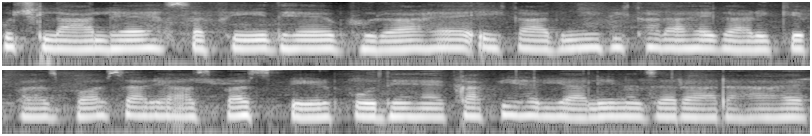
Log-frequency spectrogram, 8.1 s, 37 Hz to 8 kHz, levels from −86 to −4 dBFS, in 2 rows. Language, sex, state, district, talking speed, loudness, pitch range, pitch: Hindi, female, Delhi, New Delhi, 200 wpm, -14 LUFS, 160-170 Hz, 165 Hz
